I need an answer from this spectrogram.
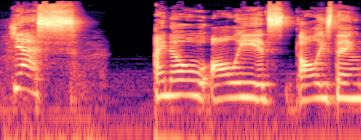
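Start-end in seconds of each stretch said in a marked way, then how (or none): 0.1-0.8 excited cheer. Real, not acted. Cheering after the howl.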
